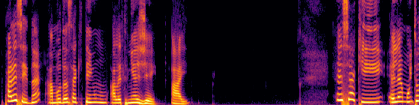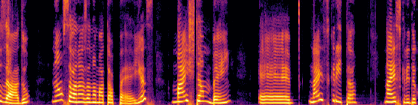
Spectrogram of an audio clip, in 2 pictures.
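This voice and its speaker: Woman teacher, kinda high voice, patient, repeats stuff slowly, dry close sound. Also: no echo. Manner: patient, explains slowly, repeats words for students. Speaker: English teacher. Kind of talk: recorded classroom lesson.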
